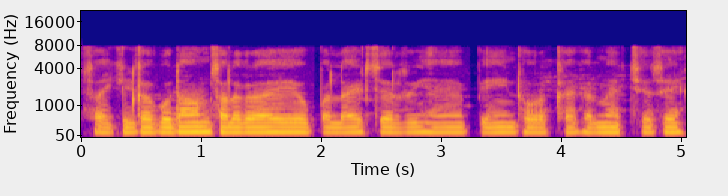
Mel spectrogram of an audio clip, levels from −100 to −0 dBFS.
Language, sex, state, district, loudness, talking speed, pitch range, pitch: Hindi, male, Haryana, Jhajjar, -18 LUFS, 235 wpm, 115-120 Hz, 115 Hz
